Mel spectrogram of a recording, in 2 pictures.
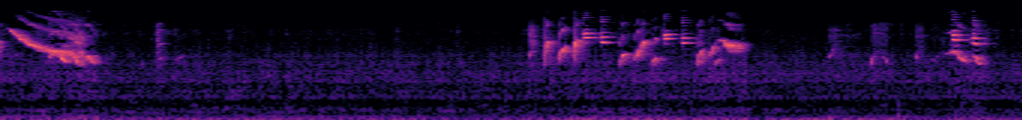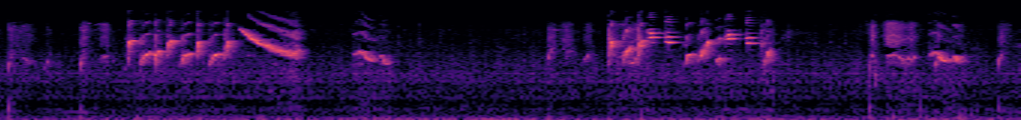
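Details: European goldfinch pouring out repeated phrases of high, cheerful twittering with wiry down-slurred notes and scratchy buzzes, each burst lasting one to two seconds, separated by quiet pauses.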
